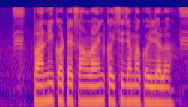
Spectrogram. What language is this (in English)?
Bhojpuri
